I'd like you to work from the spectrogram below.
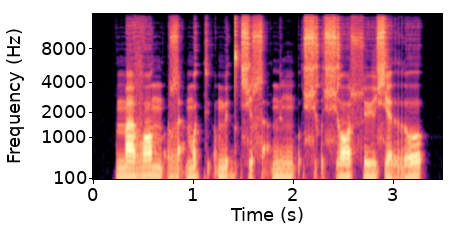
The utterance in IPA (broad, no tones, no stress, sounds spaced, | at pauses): m a v ɔ n̪ ɔ̰ ɮ a̰ m ɔ kʲ ɔ̰ m y d̪ a̰ ɕ ʊ ɬ a̰ n̪ y ŋ o̰ ɕ ɔ̰ ɕ ɔ ɬ y ɕ ɛ r o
